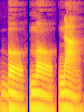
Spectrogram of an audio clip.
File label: "bomona", concat syllables; Affixing experiment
